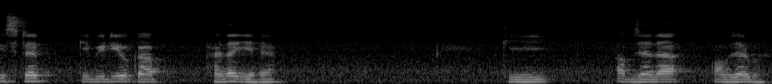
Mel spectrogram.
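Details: Stuttering in an adult man speaking Hindi, on day 37 of speech therapy for his stammering, with improvement noted across speaking situations.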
